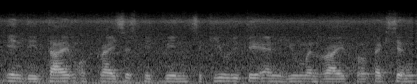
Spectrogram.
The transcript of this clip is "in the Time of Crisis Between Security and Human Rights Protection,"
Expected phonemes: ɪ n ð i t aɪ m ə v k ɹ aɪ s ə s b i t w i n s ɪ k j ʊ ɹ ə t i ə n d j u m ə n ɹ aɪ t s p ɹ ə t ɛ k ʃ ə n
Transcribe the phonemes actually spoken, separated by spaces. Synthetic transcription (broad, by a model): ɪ n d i t aɪ m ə f k ɹ aɪ s ə s b i t w i n s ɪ k j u ɹ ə t i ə n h j u m ə n ɹ aɪ t p ɹ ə t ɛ k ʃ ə n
